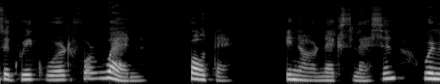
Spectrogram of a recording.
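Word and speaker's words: πότε: that i should stress be careful that the accent goes on the first syllable pote if you put the accent on the second syllable for example pute it won't make much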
